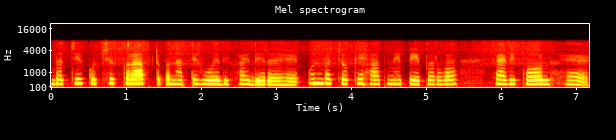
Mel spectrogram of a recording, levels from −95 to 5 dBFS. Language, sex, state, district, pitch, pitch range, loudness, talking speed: Hindi, female, Uttar Pradesh, Hamirpur, 255 Hz, 245-270 Hz, -16 LUFS, 150 wpm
